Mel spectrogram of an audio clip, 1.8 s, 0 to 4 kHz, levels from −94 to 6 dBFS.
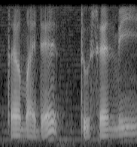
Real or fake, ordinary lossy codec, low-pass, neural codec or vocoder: real; none; 3.6 kHz; none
